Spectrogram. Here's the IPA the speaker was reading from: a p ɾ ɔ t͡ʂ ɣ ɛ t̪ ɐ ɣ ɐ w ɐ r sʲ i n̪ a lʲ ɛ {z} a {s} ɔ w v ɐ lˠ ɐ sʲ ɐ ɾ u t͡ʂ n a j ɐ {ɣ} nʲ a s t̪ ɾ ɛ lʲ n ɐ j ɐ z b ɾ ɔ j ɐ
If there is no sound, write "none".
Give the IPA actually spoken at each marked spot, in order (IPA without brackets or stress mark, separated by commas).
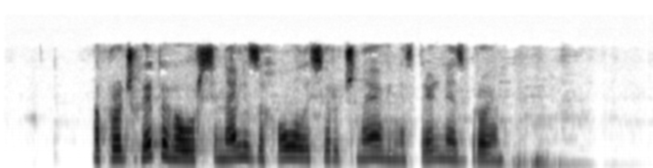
z, x, ɣ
